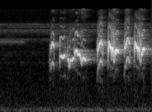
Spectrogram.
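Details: Sooty-headed bulbul recording used as a lure call for trapping, giving two quick bursts of bubbly, chattering notes, bright and mid-high, with a brief pause between; no other sounds.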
